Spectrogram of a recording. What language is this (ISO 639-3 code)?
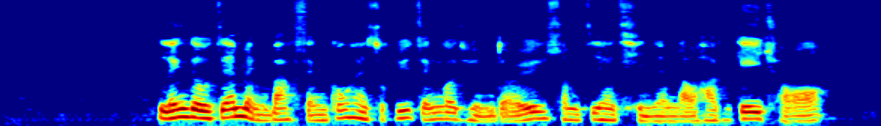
yue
